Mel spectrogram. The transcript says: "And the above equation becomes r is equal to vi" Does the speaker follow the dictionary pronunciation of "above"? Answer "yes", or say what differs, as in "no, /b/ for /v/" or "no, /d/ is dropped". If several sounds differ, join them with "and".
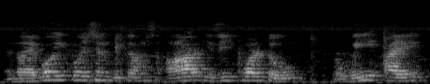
no, /v/ is dropped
